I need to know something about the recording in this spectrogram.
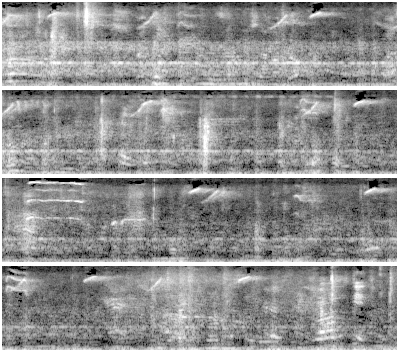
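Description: Young monkeys squeak and chirp close by.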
